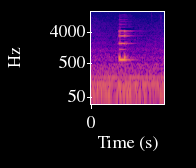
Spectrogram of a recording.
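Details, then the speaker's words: A single short electronic pulse beep from a Biolight M8000 patient monitor as the SpO2 finger sensor, just placed on a finger during a setup demonstration, picks up the pulse and waveform. "onto the finger gonna get me a nice pulse and waveform there"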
